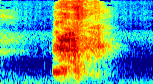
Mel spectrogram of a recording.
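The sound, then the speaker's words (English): A single sharp sneeze bursts out, a quick explosive blast with a breathy tail that fades within about half a second, set against faint background hiss. “And finally, here is sneeze number five.”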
